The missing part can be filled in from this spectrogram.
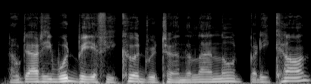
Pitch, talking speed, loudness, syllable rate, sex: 120 Hz, 270 wpm, -19 LUFS, 5.8 syllables/s, male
